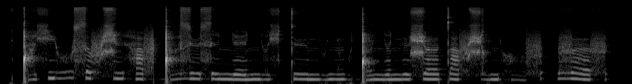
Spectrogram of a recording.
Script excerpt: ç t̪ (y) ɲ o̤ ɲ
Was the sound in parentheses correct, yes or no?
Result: yes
